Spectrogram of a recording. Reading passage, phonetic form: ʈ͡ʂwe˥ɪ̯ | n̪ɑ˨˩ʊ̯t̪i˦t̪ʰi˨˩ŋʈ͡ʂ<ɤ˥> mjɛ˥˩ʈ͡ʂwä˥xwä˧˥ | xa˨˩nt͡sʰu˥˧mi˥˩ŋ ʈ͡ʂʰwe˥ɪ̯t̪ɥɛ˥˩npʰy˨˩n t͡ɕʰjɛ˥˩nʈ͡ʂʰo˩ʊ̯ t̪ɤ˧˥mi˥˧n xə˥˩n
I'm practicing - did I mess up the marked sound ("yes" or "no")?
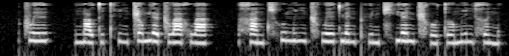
no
